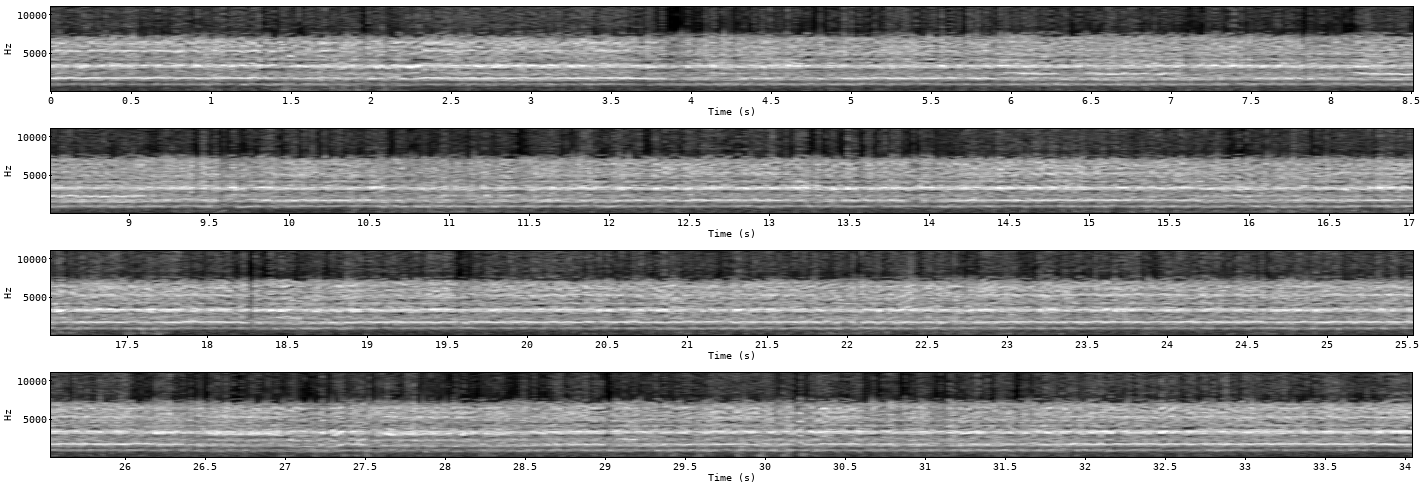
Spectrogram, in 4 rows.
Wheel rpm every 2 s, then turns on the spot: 230, 220, 220, 220, 220, 220, 230, 230, 230, 230, 230, 230, 230, 210, 210, 230, 230.
none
